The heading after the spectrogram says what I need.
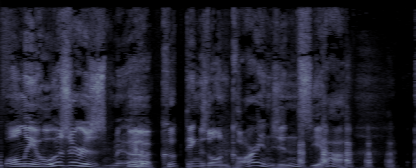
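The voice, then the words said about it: Put-on accent. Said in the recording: “best accent I've ever done”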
